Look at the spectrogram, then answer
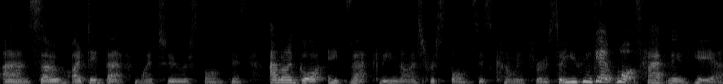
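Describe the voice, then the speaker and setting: In a Cockney accent, a woman speaks at a moderate pace with hardly any pauses. Her fairly low voice has lively intonation and big swings in loudness. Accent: Estuary, Cockney. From Essex, England. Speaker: webinar participant. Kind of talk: webinar discussion.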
